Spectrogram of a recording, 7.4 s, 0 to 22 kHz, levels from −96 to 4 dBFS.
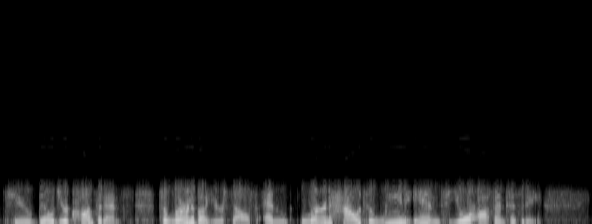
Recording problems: phone-call audio; poor line

